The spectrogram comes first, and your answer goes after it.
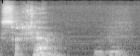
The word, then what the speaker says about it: SEKHEM: Well, the pronunciation of SEKHEM is more, it has a very unique sound that isn't in the English language. It is in the Semitic languages, and it has a more of a ch sound. So it's like SEKHEM, and that's traditionally closer to what it would be said, how it would be said.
